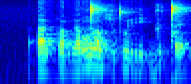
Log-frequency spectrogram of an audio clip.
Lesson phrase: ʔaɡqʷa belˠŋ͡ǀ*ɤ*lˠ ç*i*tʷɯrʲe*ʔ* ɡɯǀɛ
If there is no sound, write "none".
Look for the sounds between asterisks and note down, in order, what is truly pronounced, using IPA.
ɯ, i, ʔ

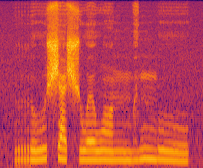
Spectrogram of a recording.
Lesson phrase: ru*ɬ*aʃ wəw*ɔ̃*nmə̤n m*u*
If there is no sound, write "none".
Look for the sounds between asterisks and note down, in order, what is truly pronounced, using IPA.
ʃ, ɔ̃, u

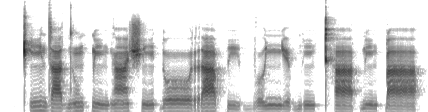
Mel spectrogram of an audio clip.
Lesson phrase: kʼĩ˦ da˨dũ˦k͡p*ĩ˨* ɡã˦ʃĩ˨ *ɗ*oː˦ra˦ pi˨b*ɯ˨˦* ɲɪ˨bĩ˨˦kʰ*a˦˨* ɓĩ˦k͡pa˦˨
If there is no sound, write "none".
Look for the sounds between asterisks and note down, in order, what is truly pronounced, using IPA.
ĩ˨, ɗ, ʊ˨˦, a˦

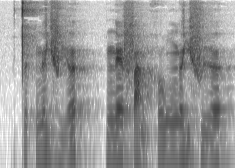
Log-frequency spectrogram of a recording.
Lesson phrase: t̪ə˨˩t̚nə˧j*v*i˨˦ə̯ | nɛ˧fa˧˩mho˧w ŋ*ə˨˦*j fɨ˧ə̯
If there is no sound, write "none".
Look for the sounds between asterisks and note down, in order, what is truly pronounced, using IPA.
v, ə˨˦

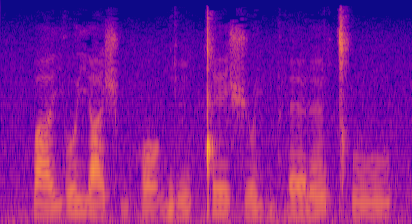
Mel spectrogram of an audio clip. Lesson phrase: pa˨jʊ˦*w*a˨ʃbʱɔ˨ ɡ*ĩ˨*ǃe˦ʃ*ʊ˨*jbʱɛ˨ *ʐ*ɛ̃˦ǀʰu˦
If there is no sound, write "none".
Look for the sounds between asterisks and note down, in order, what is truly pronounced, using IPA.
j, ĩ˨, ʊ˨, ɾ

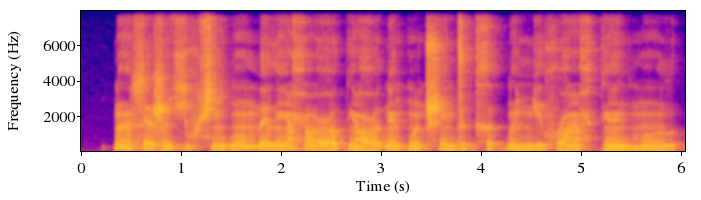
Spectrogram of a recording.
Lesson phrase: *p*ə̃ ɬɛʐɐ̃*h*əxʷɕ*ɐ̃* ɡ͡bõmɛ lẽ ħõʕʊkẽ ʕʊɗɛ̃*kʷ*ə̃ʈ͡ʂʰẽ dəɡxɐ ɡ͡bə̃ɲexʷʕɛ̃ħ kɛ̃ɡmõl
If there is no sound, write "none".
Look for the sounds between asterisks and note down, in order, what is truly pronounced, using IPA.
k͡p, ç, ɐ̃, kʷ

